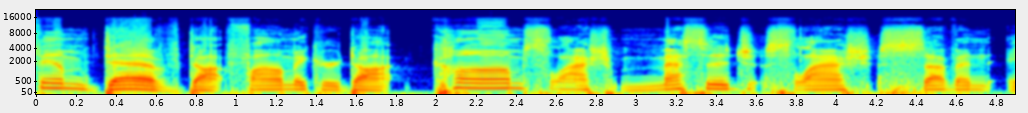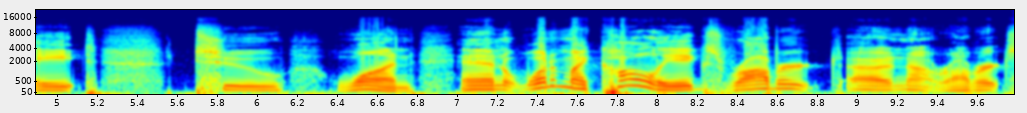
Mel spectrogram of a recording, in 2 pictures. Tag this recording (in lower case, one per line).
speech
